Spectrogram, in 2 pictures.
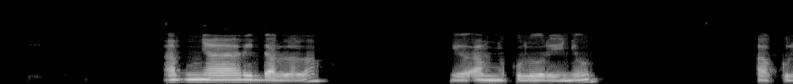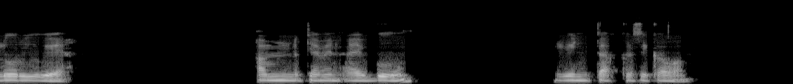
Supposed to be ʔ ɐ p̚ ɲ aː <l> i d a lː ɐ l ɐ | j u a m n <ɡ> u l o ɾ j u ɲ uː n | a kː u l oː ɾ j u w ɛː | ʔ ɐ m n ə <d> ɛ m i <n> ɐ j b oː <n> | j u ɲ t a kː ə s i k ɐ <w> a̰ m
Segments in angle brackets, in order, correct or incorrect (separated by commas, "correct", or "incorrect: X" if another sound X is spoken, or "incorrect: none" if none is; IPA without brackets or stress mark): incorrect: ɾ, incorrect: k, incorrect: t, correct, incorrect: m, correct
